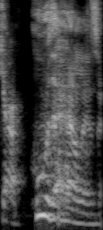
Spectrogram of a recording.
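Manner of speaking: loud, grumpy, pissed-off, irritated snap. Recapping a scene where Beverly comes to Picard's office, doing a mock-pissed-off Picard. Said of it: "he's like all pissed off".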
